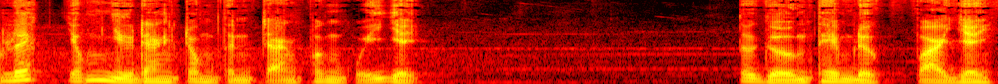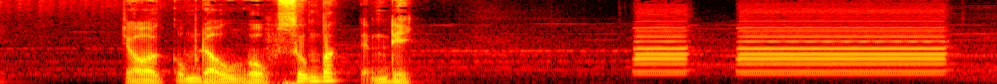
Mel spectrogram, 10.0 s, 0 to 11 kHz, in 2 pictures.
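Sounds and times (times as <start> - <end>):
speech: 0.0 - 2.2, 3.7 - 5.0, 5.6 - 7.2
loud truck horn blaring: 8.1 - 9.9.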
